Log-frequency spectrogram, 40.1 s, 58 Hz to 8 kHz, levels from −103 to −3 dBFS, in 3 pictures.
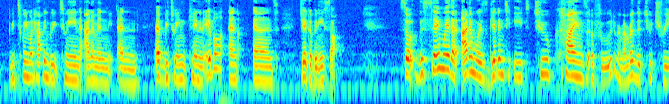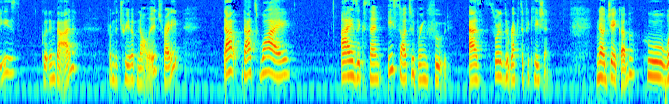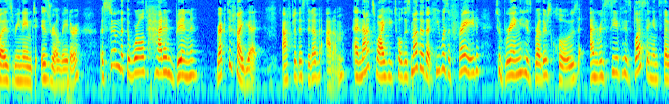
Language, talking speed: English, 150 wpm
